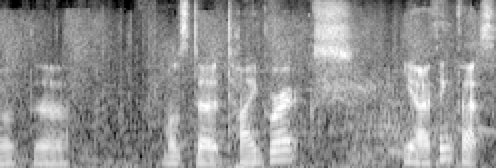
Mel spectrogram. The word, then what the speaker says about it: Tigrex: It could either be Tigrex or Tigrex, but I think Tigrex makes more sense because it's tiger. Tiger T-Rex.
